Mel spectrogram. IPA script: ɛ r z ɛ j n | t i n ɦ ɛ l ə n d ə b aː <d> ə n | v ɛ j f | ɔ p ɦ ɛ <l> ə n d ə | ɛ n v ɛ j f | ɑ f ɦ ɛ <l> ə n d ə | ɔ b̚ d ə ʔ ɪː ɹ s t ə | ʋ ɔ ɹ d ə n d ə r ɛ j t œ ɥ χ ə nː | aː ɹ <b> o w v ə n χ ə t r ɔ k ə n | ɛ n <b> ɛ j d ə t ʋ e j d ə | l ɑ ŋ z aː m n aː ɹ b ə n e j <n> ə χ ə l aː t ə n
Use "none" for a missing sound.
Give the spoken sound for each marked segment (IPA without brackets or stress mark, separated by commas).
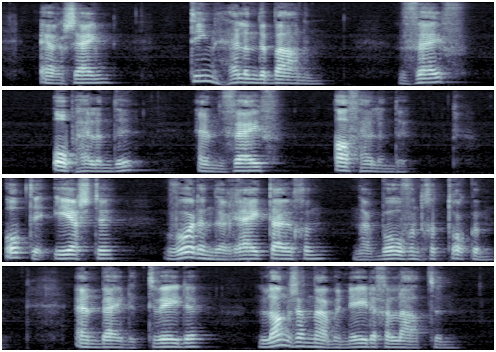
n, l, l, b, b, d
